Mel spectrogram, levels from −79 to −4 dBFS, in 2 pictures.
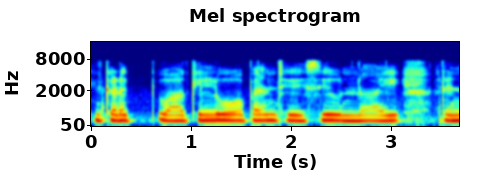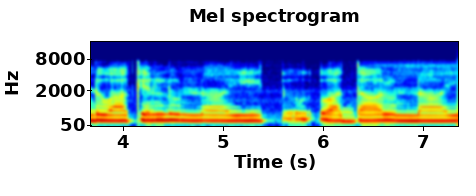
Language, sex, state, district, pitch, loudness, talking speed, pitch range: Telugu, female, Andhra Pradesh, Anantapur, 205 Hz, -15 LUFS, 80 wpm, 195-210 Hz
